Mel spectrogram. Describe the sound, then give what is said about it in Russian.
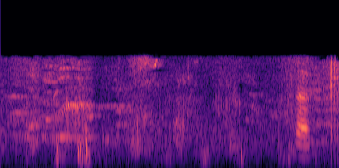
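Children in a school after-school group shout and chatter in the background, a busy, continuous jumble of young voices with sharper yells bursting out now and then, one louder cry near the end. “Тихо, хватит кричать.”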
